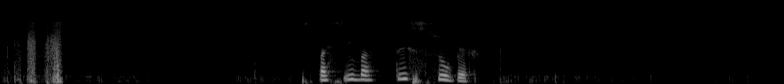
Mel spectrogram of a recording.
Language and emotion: Russian, positive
